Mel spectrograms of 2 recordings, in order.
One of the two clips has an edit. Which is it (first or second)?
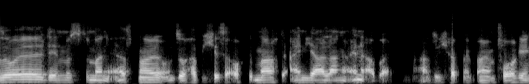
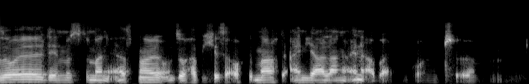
second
